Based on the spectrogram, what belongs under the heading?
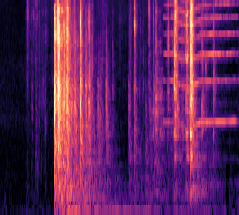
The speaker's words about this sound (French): Là, on va au portail. Une porte, ça sert à quoi ? À ouvrir. Et une fois qu'on a passé la porte, quand elle est ouverte, qu'est-ce qui se passe ? Ben on la referme.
